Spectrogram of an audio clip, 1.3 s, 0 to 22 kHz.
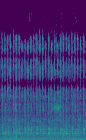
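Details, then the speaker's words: Mazda 6 2.2 Skyactiv diesel at idle, check engine light on but no fault codes: uneven, lumpy beat with shuddering, running on about three cylinders; misfire, injectors suspected, not confirmed. "Starts, but you can hear a very distinctive misfire. So running on what I'd call 3 cylinders at this point in time."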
